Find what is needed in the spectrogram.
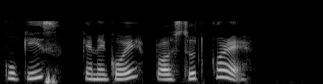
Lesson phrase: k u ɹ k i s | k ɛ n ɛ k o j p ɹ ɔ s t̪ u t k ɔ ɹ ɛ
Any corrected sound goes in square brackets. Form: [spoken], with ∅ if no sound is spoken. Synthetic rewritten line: k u [∅] k i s | k ɛ n ɛ k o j p ɹ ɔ s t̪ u t k ɔ ɹ ɛ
